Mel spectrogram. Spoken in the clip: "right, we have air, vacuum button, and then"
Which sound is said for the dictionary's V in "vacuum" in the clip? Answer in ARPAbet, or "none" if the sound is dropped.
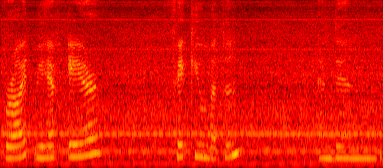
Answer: F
